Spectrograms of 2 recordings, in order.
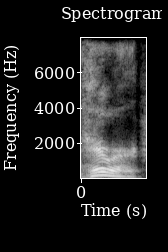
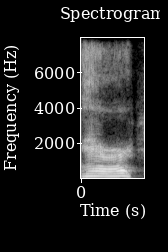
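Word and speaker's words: Herer: uh everywhere you go depending on where you're at they say it different from Jack her but he used to tell me think of Terror and he told me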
